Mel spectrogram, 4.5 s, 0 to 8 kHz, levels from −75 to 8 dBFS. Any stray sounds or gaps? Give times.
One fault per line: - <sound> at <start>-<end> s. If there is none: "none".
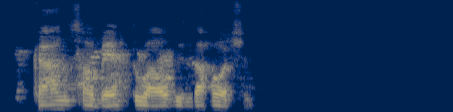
none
